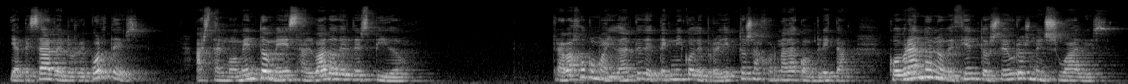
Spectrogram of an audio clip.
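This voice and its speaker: An actress playing Valentina, a worried twenty-seven-year-old worker. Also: female voice, on the high side, roomy sound, natural voice. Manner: earnest, measured storytelling. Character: Valentina, 27, worried precarious young sociologist. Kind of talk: theatrical monologue. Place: university theatre classroom.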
